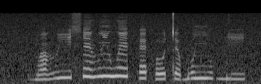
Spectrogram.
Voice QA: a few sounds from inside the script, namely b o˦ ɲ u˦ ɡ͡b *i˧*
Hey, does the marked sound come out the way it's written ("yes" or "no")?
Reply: yes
